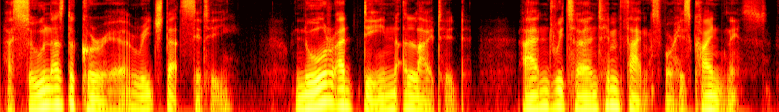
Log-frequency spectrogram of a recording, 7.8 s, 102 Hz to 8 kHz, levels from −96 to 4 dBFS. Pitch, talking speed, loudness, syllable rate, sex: 95 Hz, 145 wpm, -18 LUFS, 4.1 syllables/s, male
